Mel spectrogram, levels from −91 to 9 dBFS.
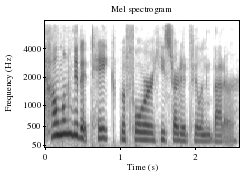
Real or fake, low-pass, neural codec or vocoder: fake; 7.2 kHz; codec, 24 kHz, 3 kbps, HILCodec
